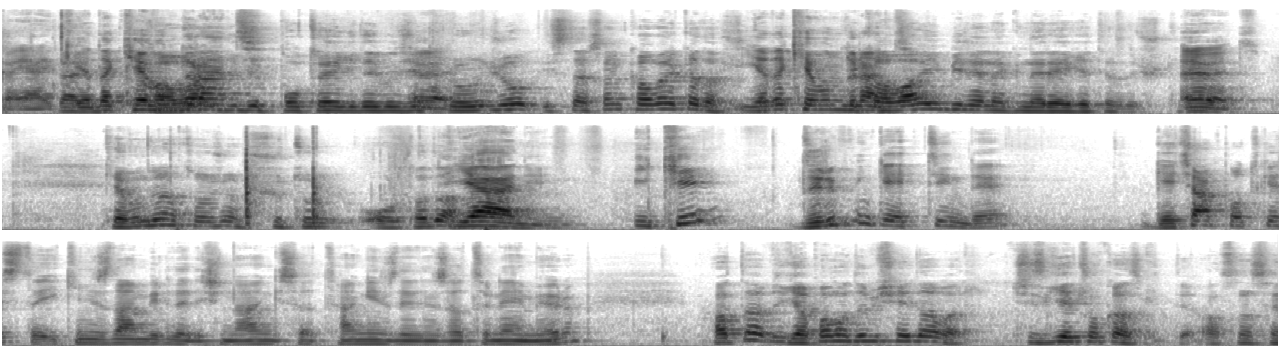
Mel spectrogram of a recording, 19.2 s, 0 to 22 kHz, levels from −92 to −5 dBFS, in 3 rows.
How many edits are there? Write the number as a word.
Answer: two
